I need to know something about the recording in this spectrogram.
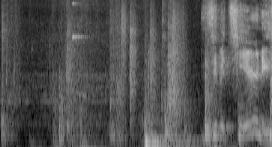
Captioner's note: footsteps approach; door opens; door closes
